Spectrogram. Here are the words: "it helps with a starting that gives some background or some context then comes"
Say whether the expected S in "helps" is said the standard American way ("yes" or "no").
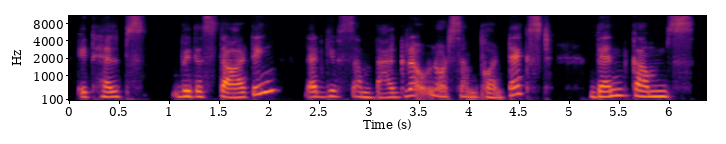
yes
